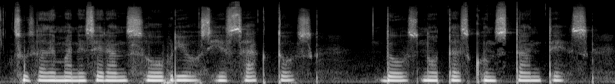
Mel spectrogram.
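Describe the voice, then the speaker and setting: Every word here is whispered. The delivery is very slow. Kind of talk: reading aloud from a magazine.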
